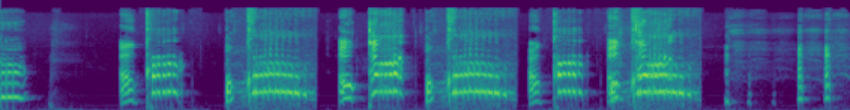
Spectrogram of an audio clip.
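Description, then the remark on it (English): A person imitates a pigeon's cooing with a run of warbling, throaty bursts, fairly loud, broken by short pauses and a few soft clicks near the end. “It sounds like a cold pigeon in New York City.”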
